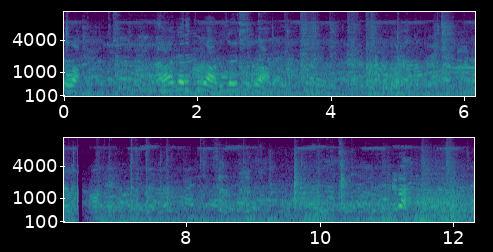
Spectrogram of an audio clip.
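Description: Metal ladles clink against serving pots.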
